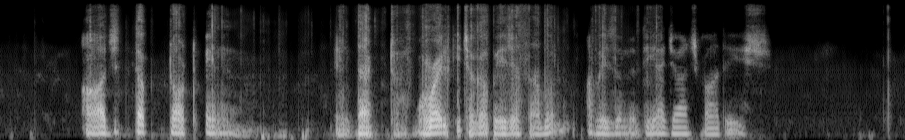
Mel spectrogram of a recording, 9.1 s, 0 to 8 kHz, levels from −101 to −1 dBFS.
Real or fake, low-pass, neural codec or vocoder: fake; 7.2 kHz; codec, 16 kHz, 2 kbps, X-Codec, WavLM features, trained on Multilingual LibriSpeech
